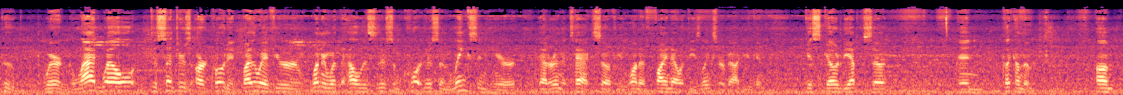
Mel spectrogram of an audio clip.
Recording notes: On the steps of NYC's 8th Avenue post office with way too much street noise and a smeary iPhone lens. Ambiance aplenty.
